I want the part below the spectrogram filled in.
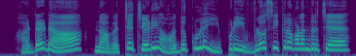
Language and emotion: Tamil, surprised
